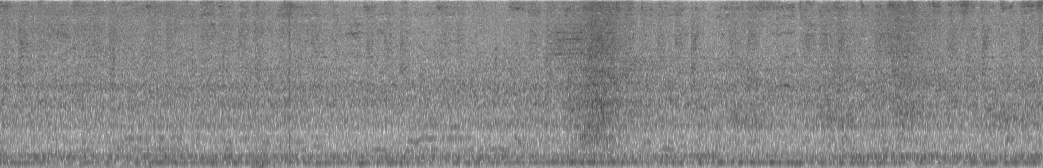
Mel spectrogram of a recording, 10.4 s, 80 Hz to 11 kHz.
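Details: BMW E46 at a quiet idle: steady mid-pitched whine holding constant pitch; possible alternator failure, unconfirmed.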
